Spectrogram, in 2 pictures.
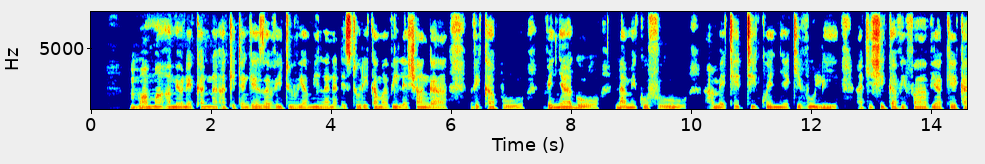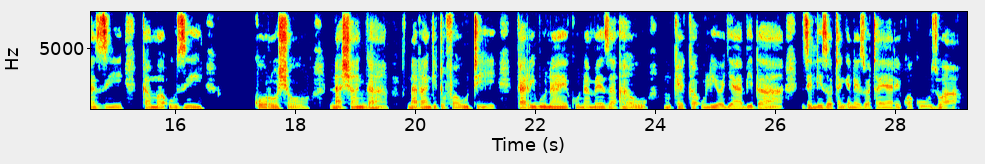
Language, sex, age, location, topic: Swahili, male, 18-24, Kisumu, finance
